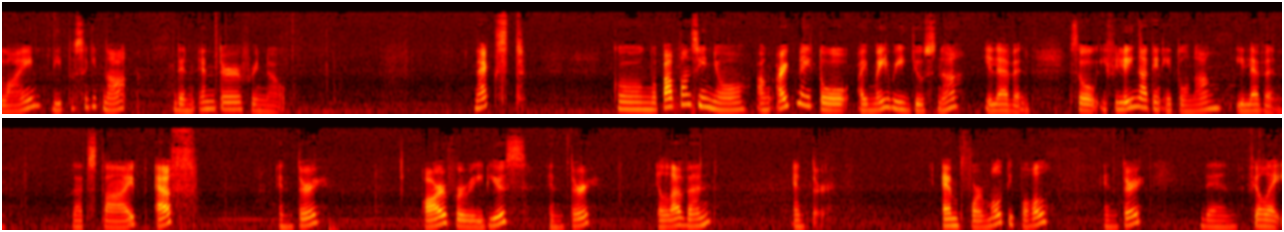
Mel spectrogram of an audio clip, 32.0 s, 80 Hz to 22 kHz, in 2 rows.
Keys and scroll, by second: 17.9 f, 21.3 typing, 24.5 typing, 27.7 m.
